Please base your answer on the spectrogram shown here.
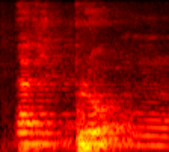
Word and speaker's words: David Blough: David Plot, on prononce comme ça parce que d'origine américaine, c'est ça, je viens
